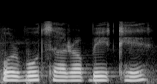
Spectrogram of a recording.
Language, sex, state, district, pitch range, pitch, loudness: Hindi, female, Arunachal Pradesh, Papum Pare, 185-195 Hz, 190 Hz, -15 LUFS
